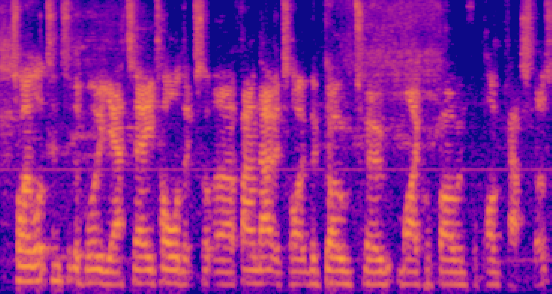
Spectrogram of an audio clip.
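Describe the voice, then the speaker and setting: A man with a strong Birmingham accent speaks at medium pitch and a moderate pace, monotone and flat, with hardly any pauses. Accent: strong Birmingham (Brummie). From Birmingham, England (West Midlands). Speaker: streamer. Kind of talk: casual chat. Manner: halting.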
